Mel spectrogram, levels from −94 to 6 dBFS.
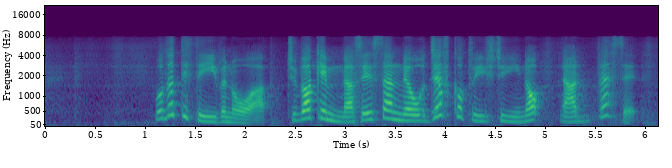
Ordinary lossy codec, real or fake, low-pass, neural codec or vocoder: none; fake; none; codec, 16 kHz, 0.2 kbps, FocalCodec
